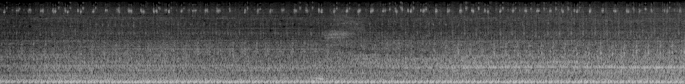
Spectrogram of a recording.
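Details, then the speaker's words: 2000 Subaru Forester S Limited on a cold start: a faint, thin squeak from the auxiliary belts, expected to go away once warmer. "As you can hear, there's a little bit of a squeak coming from the auxiliary belts, but that should go away when the car's a little bit warmer."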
